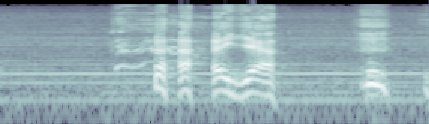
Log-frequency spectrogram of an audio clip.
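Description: A man laughs loudly, close to a microphone.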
